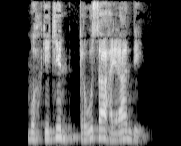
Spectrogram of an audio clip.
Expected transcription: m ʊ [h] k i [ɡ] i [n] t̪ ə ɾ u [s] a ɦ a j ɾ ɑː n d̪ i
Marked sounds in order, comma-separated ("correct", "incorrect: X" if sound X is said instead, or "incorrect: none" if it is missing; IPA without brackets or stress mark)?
correct, incorrect: k, correct, correct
